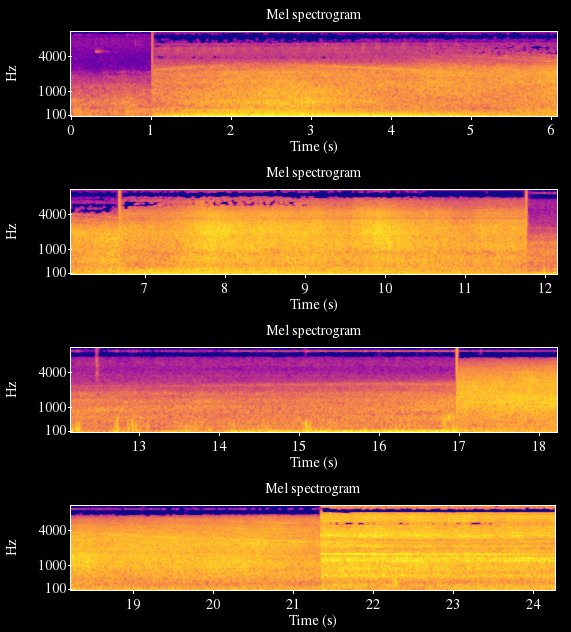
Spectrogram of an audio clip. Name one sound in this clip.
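A large jet plane roars loudly as it lands and races along a dirt runway.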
